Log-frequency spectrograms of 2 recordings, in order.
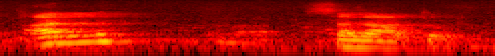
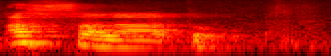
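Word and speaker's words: الصلاة: In the tajweed pronunciation, when swad comes after lam, then sound of lam is not pronounced. It's a shamsi letter, so swad is pronounced twice. As-salatu. Lam is not pronounced, so it is pronounced as-salatu.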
